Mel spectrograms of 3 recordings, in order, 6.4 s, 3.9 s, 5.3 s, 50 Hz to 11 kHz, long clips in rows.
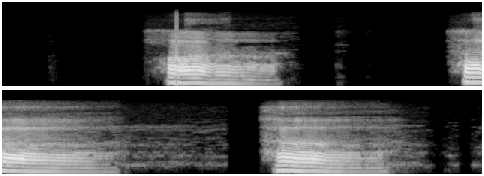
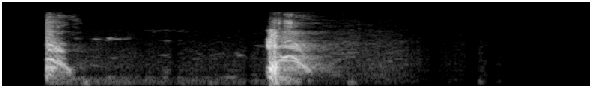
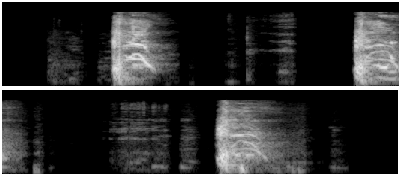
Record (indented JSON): {
  "exhalation_length": "6.4 s",
  "exhalation_amplitude": 30162,
  "exhalation_signal_mean_std_ratio": 0.4,
  "cough_length": "3.9 s",
  "cough_amplitude": 28576,
  "cough_signal_mean_std_ratio": 0.21,
  "three_cough_length": "5.3 s",
  "three_cough_amplitude": 28597,
  "three_cough_signal_mean_std_ratio": 0.3,
  "survey_phase": "alpha (2021-03-01 to 2021-08-12)",
  "age": "45-64",
  "gender": "Male",
  "wearing_mask": "No",
  "symptom_none": true,
  "smoker_status": "Never smoked",
  "respiratory_condition_asthma": false,
  "respiratory_condition_other": false,
  "recruitment_source": "REACT",
  "submission_delay": "2 days",
  "covid_test_result": "Negative",
  "covid_test_method": "RT-qPCR"
}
